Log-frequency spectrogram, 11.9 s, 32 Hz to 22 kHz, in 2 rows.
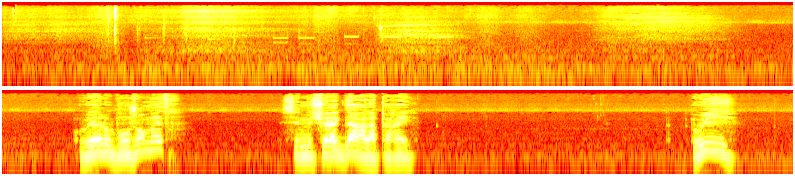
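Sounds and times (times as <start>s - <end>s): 
steady hum: 0.0s - 11.8s
telephone keypad beeps as a number is dialled: 1.0s - 1.3s, 2.0s - 2.7s
speech: 6.5s - 7.3s, 8.1s - 9.1s, 11.1s - 11.5s.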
